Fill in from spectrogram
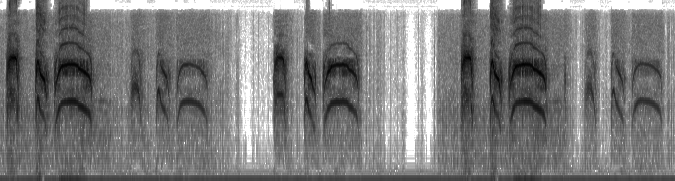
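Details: Loud, clear three-part phrases from a great kiskadee: two brief sharp notes, then a longer arched, ringing note. The bursts are delivered in quick succession with a silent gap mid-way and no other notable sounds.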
